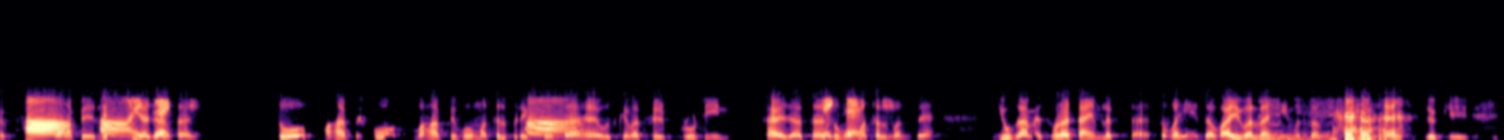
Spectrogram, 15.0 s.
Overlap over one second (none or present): present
